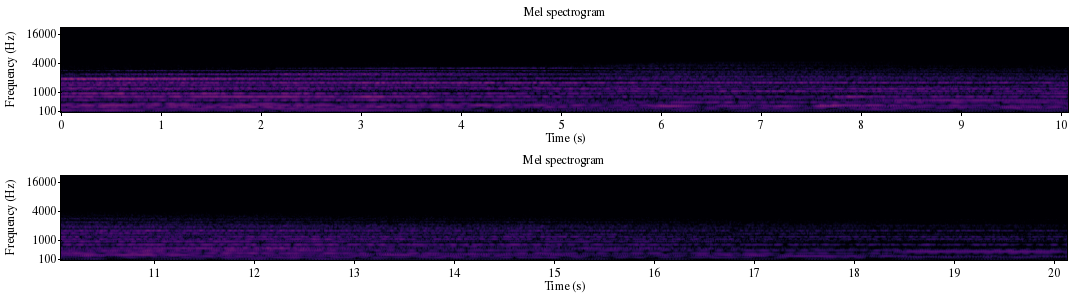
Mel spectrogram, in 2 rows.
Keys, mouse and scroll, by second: 1.5 scroll up 2, 1.6-3.4 middle drag, 1.9 scroll down 2, 3.4-9.4 drag, 9.3 scroll down 1, 9.4-11.3 middle drag, 10.1-11.0 scroll up 2, 11.3-16.1 drag, 15.8 scroll down 1, 16.1-17.7 middle drag, 16.7-17.7 scroll up 2, 17.7-19.9 drag, 19.9-20.1 shift+middle drag.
